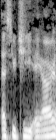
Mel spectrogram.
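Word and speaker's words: Shugger: they can spell it S-U-G-A-R. That's not what I'm trademarking. It's S-H-U-G-G-E-R. Sugar. Sugar? Sugar. Because that's how it's pronounced, right? Yeah. Phonetically, it's sugar.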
